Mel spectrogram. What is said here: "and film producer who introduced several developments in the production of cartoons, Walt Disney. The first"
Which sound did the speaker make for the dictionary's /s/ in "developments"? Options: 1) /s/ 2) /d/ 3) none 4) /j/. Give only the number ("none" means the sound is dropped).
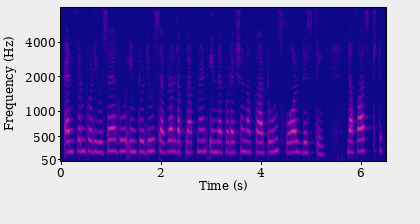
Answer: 3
